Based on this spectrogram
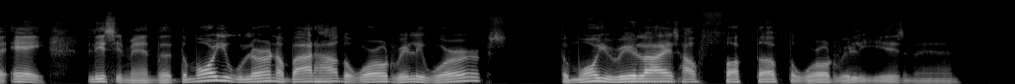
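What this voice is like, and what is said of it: Imitates another person's voice. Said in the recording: “in this accent”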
